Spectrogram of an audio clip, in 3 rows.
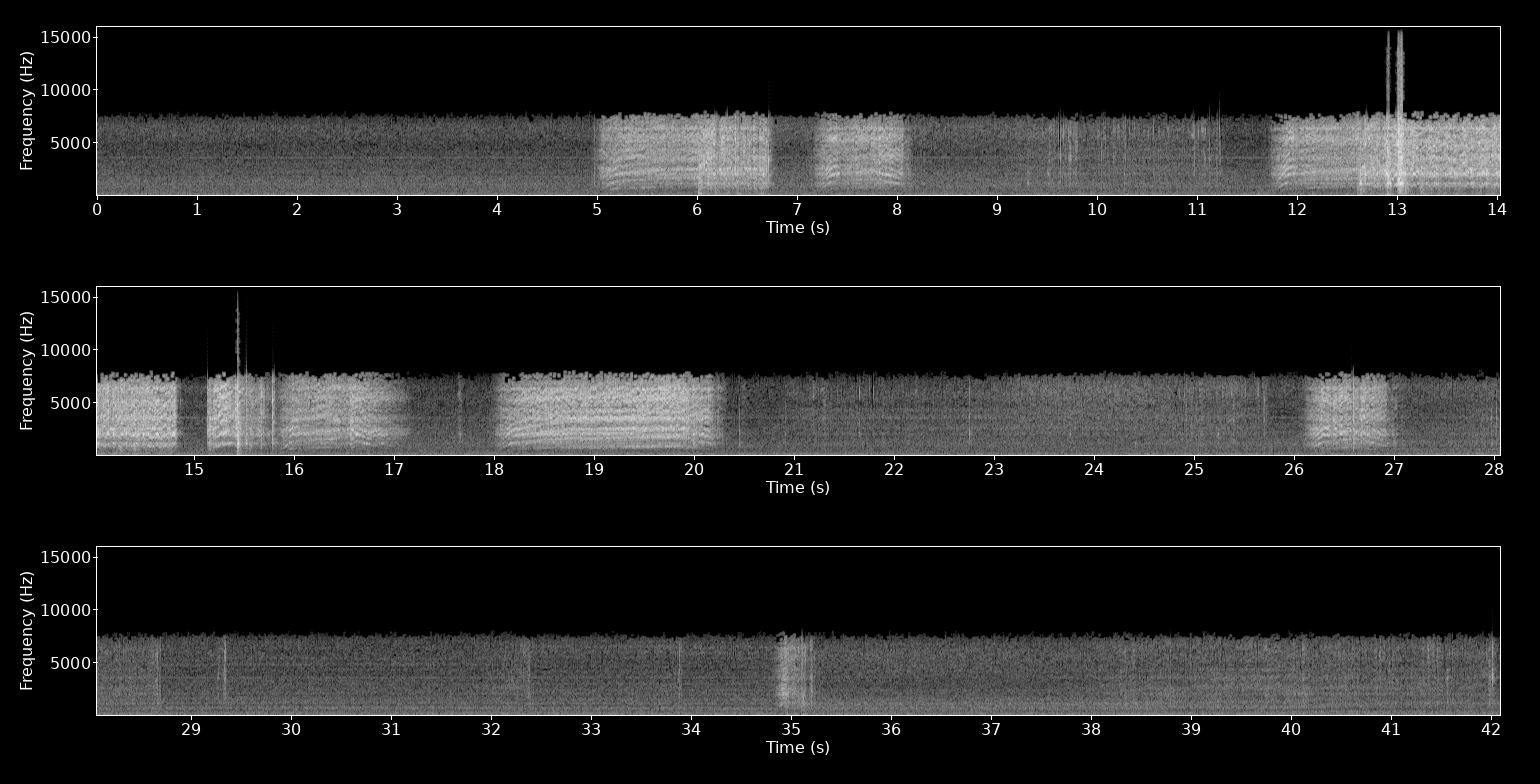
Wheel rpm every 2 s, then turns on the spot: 0, 0, 50, 130, 40, 20, 190, 190, 70, 160, 40, 20, 10, 60, 10, 0, 0, 0, 0, 10, 20.
8-10 20-28 38-42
